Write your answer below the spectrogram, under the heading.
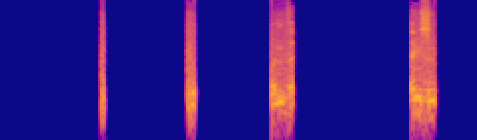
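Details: Four short bursts of speech with silence between them.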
